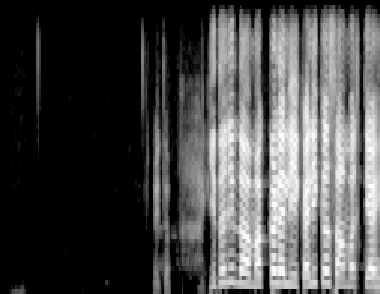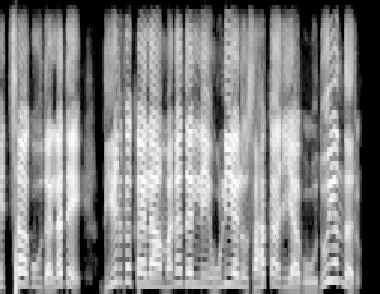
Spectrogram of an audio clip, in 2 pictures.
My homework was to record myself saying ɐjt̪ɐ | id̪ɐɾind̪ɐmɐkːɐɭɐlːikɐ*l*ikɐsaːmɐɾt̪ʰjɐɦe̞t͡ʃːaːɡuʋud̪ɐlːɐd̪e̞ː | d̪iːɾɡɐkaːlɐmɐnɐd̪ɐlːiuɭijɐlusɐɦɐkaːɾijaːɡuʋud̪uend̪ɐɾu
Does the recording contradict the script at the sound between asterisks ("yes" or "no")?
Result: no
